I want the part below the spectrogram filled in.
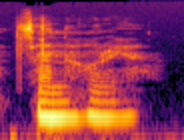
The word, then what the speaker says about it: zanahoria: The Z at the beginning is pronounced with a th, zanahoria. So we'll move on to the next word. Pepino. Pepino. El pepino. Pepino. E-P-I-N-O.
